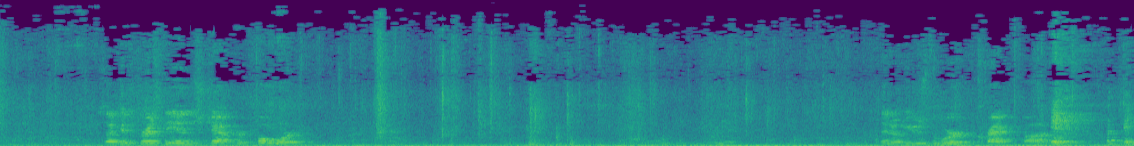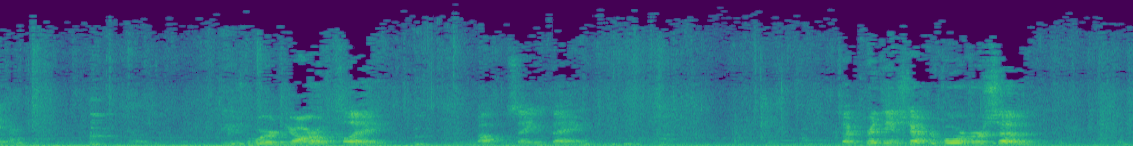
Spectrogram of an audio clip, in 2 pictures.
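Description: A middle-aged man speaks calmly in pauses, in a room with a slight echo.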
